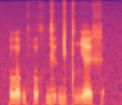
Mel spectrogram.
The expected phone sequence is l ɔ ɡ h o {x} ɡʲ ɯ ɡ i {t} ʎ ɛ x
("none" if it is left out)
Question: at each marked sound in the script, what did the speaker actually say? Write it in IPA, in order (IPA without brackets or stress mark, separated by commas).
x, t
